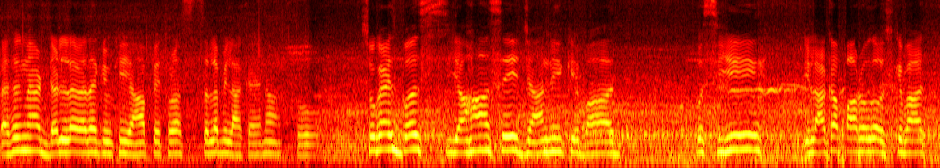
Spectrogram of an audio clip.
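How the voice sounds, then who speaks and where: A man talks at a fairly slow pace, and the sound is dry with no echo. Background noise is noticeable. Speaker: food vlogger. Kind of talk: casual vlog chat. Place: motorbike. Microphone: phone near.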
